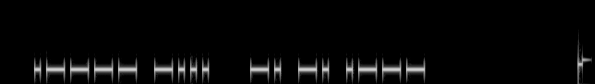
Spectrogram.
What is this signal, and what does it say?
Morse code, heard as a keyed tone, about 20 wpm, 700 Hz. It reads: 1B NNJ
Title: Field Day Exchanges Encore - 20wpm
